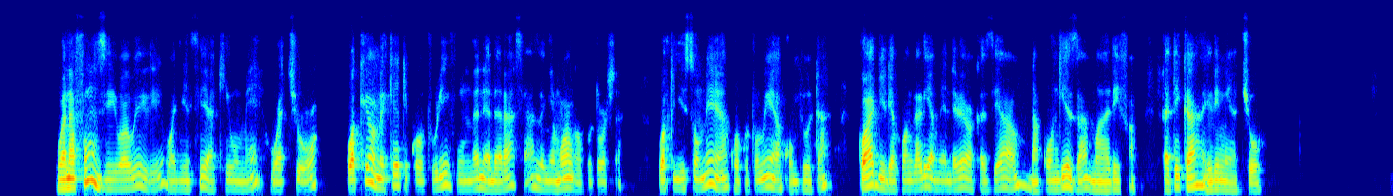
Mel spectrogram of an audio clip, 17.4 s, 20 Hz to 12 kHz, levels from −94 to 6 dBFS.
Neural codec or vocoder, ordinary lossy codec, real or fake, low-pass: codec, 16 kHz, 2 kbps, X-Codec, HuBERT features, trained on balanced general audio; Opus, 16 kbps; fake; 7.2 kHz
